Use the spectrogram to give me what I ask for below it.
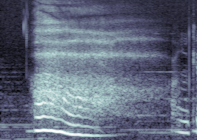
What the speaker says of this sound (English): And breathe it in.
